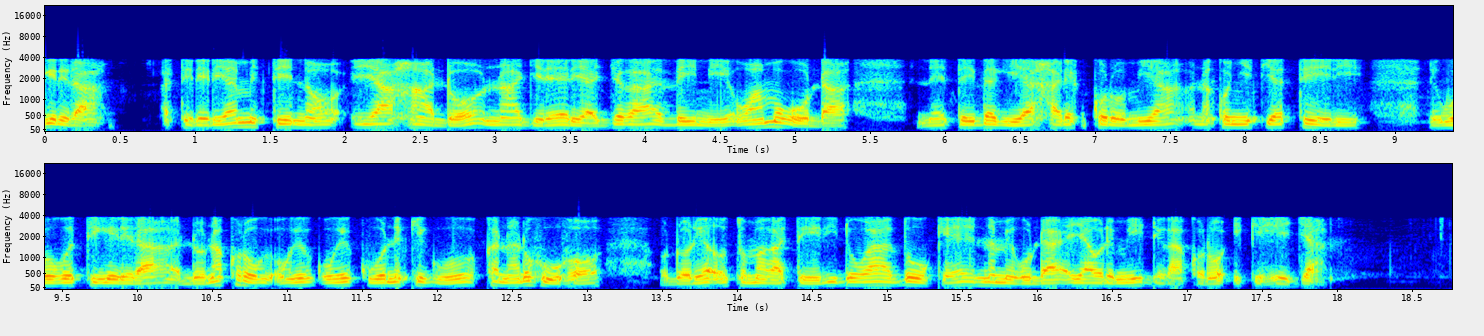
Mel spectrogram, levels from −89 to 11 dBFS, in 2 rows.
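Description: No technical faults can be heard anywhere in the speech. It arrives through a G.726 ADPCM telephone path at 32 kbit/s, which confines it to a band of about 250 Hz to 3.7 kHz and leaves only a light trace of the codec's coding noise riding on the speech.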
